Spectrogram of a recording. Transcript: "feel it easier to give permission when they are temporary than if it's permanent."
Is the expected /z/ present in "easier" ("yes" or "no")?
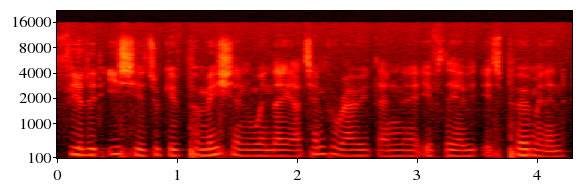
no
